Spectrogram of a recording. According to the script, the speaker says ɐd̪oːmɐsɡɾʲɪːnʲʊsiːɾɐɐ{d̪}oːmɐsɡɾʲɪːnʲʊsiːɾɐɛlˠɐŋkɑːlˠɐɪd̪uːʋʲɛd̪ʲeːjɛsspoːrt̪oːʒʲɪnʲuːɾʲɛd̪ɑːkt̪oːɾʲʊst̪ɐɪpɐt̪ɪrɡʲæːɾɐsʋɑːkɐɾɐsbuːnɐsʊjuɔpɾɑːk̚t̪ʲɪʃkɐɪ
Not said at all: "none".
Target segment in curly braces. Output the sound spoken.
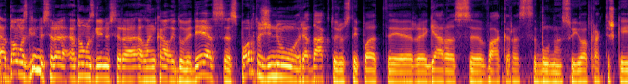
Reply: d̪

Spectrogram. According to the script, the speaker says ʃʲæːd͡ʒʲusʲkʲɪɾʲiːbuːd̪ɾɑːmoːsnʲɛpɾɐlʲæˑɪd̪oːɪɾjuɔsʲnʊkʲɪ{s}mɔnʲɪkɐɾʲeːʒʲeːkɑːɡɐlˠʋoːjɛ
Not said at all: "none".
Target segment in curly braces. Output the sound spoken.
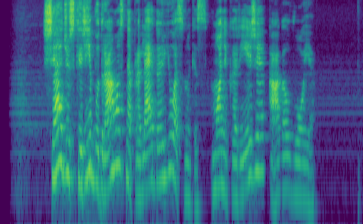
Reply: s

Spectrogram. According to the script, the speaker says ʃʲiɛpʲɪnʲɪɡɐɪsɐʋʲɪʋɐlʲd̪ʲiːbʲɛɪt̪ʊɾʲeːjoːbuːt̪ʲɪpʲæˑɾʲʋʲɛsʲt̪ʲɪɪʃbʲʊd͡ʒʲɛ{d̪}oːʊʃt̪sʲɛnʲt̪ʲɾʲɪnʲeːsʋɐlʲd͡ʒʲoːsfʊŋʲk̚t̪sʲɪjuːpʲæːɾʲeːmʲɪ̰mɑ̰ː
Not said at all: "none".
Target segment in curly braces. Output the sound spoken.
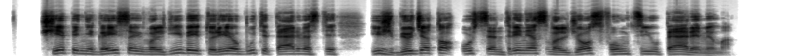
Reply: t̪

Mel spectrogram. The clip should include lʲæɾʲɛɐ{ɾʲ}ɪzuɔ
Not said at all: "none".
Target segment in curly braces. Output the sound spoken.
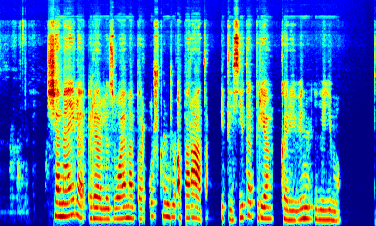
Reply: lʲ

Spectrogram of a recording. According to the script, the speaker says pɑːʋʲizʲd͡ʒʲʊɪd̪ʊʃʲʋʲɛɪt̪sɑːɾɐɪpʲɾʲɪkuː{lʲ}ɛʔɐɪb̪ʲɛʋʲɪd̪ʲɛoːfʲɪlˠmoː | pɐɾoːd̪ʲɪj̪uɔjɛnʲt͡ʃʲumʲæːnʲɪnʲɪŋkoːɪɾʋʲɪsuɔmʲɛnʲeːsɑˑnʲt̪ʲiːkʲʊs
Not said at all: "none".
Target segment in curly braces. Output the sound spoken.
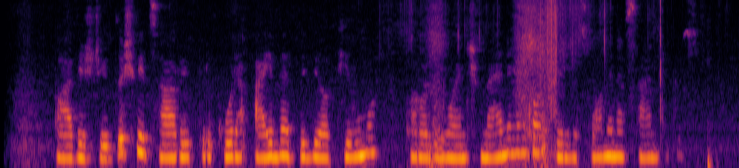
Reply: ɾʲ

